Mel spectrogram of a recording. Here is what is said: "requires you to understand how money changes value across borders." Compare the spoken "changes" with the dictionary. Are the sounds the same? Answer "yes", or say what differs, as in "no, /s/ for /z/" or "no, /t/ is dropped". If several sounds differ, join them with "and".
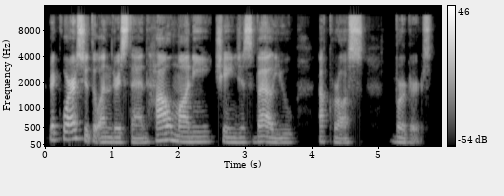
no, /s/ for /z/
